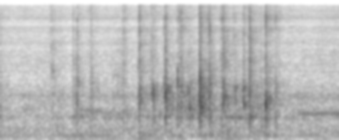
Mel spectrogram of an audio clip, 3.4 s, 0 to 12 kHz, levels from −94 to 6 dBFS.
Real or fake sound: fake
